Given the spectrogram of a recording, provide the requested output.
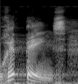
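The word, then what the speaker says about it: reténs: Eu digo retens. Então a sílaba tônica é o tens.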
